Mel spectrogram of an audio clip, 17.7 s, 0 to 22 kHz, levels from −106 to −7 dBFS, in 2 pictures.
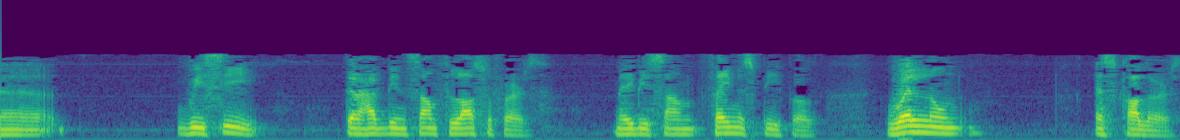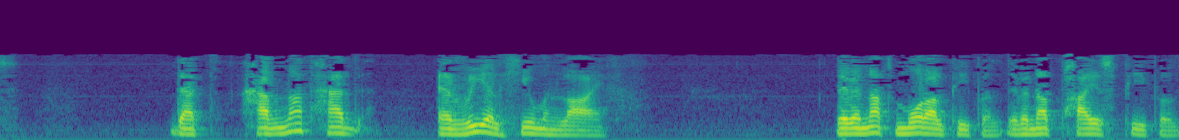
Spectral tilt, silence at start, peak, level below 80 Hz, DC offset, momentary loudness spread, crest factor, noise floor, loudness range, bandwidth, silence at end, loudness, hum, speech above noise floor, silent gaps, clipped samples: -8.5 dB/octave; 0 s; -6 dBFS; -62 dBFS; under 0.1%; 14 LU; 20 dB; -66 dBFS; 4 LU; 5.4 kHz; 0 s; -23 LUFS; none; 44 dB; none; under 0.1%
